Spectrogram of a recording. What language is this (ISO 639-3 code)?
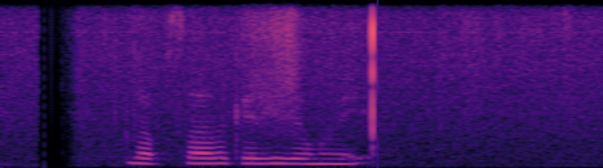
sin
